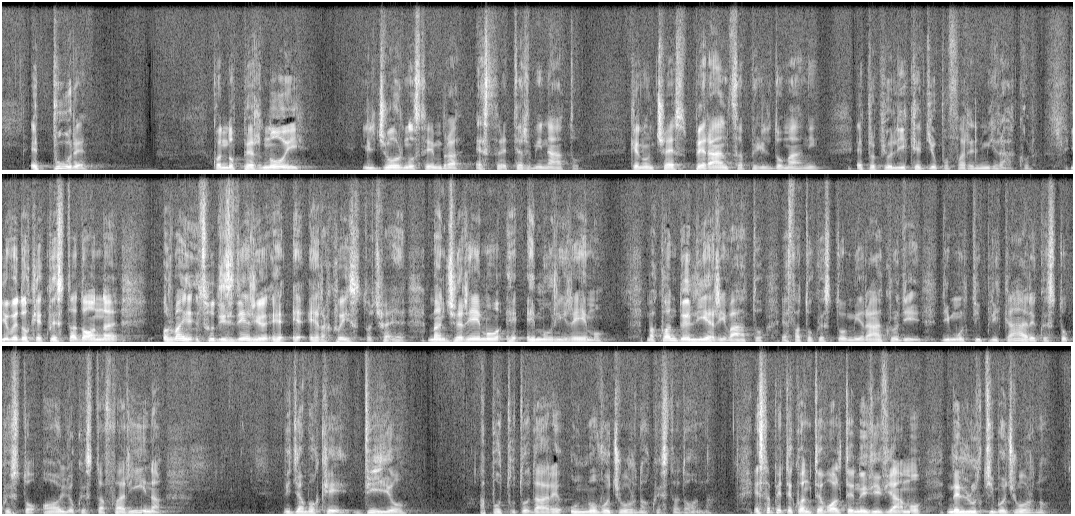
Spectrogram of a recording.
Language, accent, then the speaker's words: Italian; Switzerland; mio padre è di Matera, originario di Matera, mia mamma è di Catania, però io sono nato e vissuto in Svizzera e l'Italia comunque l'ho nel cuore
